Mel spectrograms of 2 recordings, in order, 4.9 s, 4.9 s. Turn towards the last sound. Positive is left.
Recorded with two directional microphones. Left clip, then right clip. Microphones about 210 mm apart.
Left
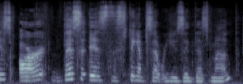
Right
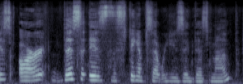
turn(degrees=-40)  # may be behind; listen again after turning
